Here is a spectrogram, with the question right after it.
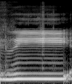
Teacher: کاف زبر کا، را یا زیر ری. اب یہاں پہ ہم را باریک پڑھیں گے کیونکہ یہاں پہ را کے نیچے زیر ہے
